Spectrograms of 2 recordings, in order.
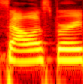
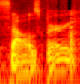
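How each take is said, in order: First: The middle 'i' vowel is clearly pronounced. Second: The middle 'i' vowel is left out. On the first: "I say Salisbury because there's an I in it" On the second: "He says Salisbury"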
